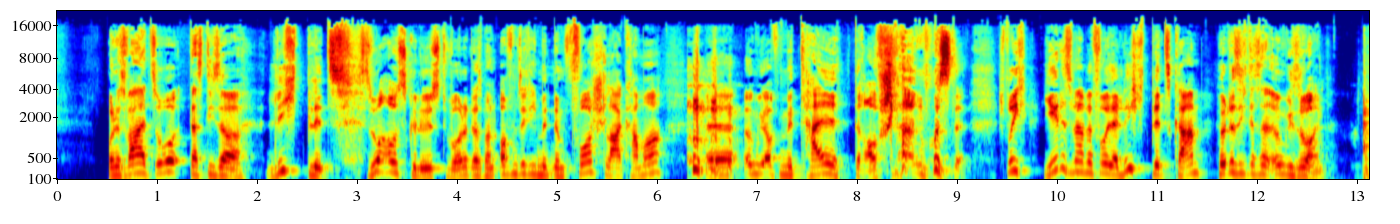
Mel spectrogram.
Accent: East Germany, Germany; Ich komme aus der DDR, wir durften solche Filme nicht gucken.

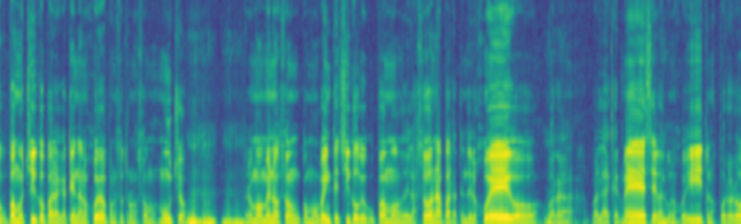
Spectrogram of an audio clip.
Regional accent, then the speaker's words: Mendoza, Argentina; moved away as an adult; Y oriundo nosotros somos de Mendoza.

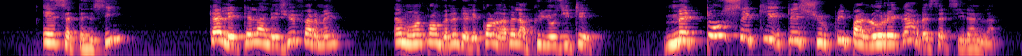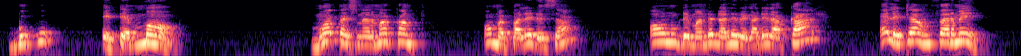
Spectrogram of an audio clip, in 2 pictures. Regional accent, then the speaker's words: Gabon; Chez moi, au Gabon, c'est pareil.

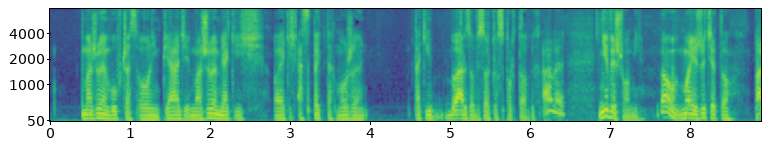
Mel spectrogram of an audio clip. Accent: Kętrzyn, Warmian-Masurian Voivodeship, Poland; Urodziłem się w niewielkim mieście Kętrzyn na Mazurach, gdzie jak miałem 10 lat, chodziłem zawsze po szkole na stadion

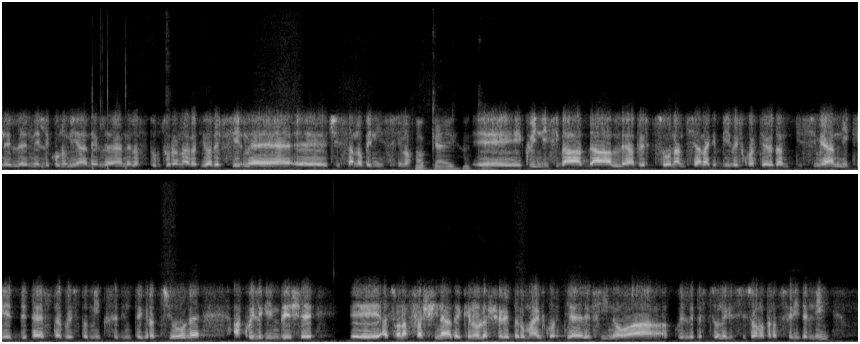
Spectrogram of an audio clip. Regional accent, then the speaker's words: Rome, Lazio, Italy; Dico da romano

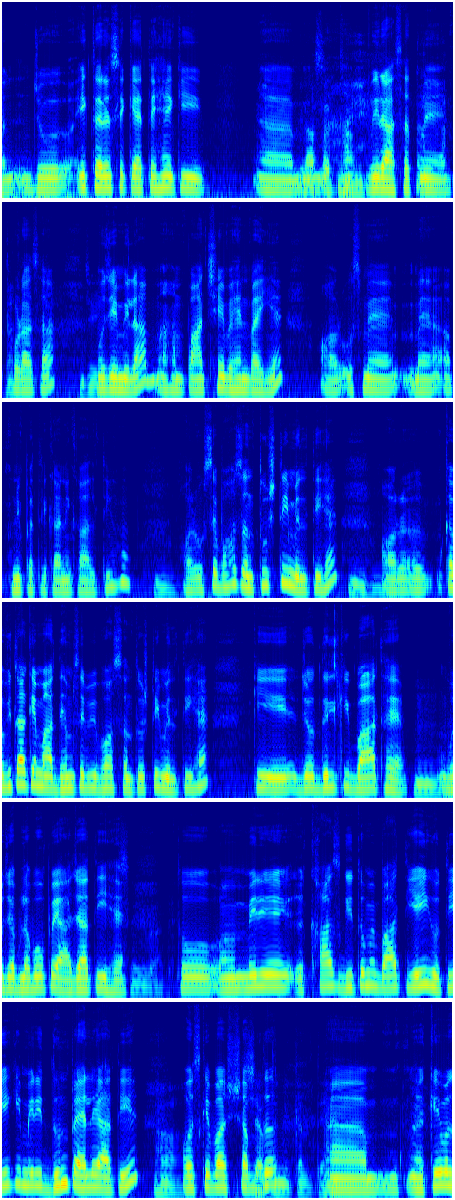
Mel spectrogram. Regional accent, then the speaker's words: Udaipur, Rajasthan, India; जी, मैं उदयपुर से हूं

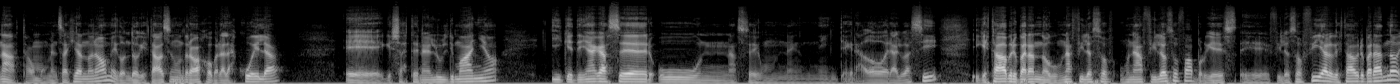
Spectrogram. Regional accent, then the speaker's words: Punta Alta, Buenos Aires Province, Argentina; moved away as an adult; now in La Plata, Argentina; soy de Punta Alta, que queda como al sur de la provincia, muy lejos, una ciudad de militares. Vivo en La Plata hace un par de años, hace como 7 años ya, vine a estudiar cine acá.

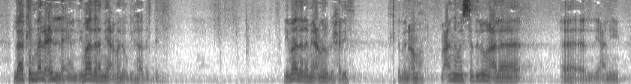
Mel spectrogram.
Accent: Al-Ahsa, Eastern Province, Saudi Arabia; وهذه موجودة عندنا في الأحساء

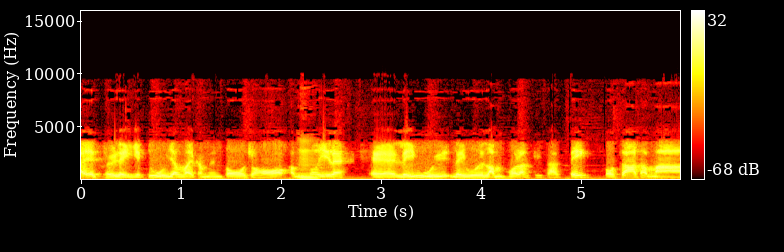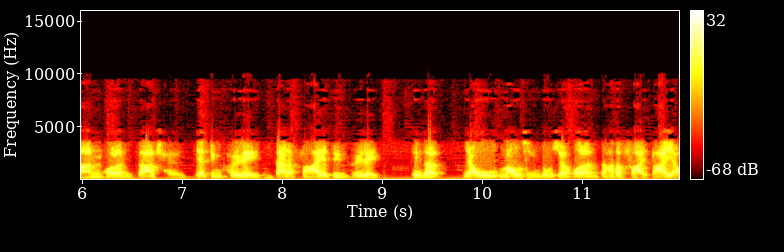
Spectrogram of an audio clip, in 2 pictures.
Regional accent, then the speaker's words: Hong Kong; 始終我哋香港人都係講快啦，咁所以好自然就會想追求速度啦。

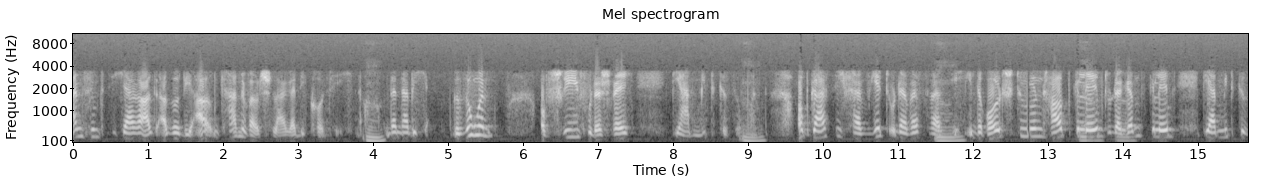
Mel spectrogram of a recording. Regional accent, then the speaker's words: Hagen, North Rhine-Westphalia, Germany; Ich komme aus Hagen.

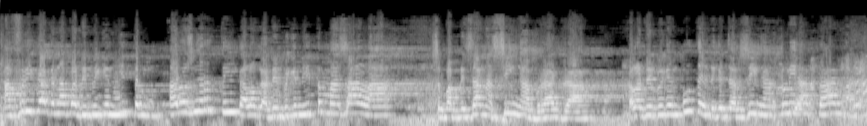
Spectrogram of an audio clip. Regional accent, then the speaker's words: Sleman, Special Region of Yogyakarta, Indonesia; dari Sleman, kampung saya sana.

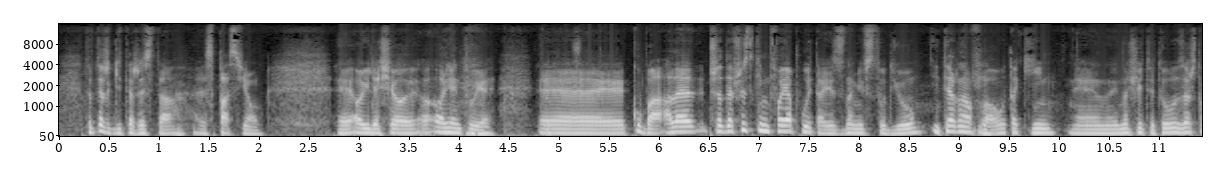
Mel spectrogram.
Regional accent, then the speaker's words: Skierniewice, Łódź Voivodeship, Poland; Okazało się, że właściwie pochodzimy z tego samego miasta. Kończyliśmy to samo liceum, czyli pozdrawiamy Skierniewice i pozdrawiamy Liceum Ogólnokształcące imienia Bolesława Prusa.

